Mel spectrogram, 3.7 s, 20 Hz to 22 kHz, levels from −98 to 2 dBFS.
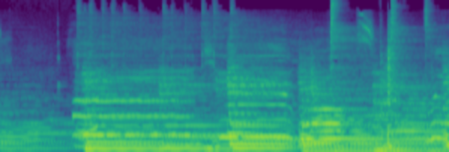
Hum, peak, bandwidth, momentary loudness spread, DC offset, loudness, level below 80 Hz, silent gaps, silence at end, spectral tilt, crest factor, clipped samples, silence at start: none; -4 dBFS; over 20 kHz; 10 LU; under 0.1%; -17 LUFS; -32 dBFS; none; 0 s; -6.5 dB/octave; 12 dB; under 0.1%; 0 s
